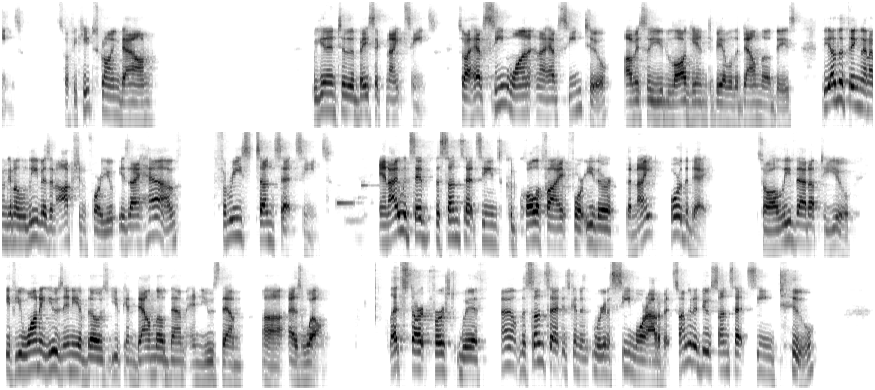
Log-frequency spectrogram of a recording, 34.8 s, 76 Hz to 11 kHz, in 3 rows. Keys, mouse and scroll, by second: 0.5 scroll, 1.0-1.6 scroll, 2.2-3.7 scroll, 4.2-4.6 scroll, 7.5 scroll, 10.1-10.7 scroll, 11.4 scroll, 12.5-13.6 scroll, 15.0-15.6 scroll, 15.8-16.6 scroll, 16.9-17.3 scroll, 26.5-27.6 scroll, 27.6-27.9 scroll, 28.4-29.6 scroll, 30.2-30.6 scroll, 32.2-32.6 scroll.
